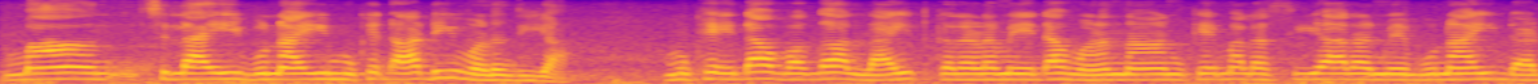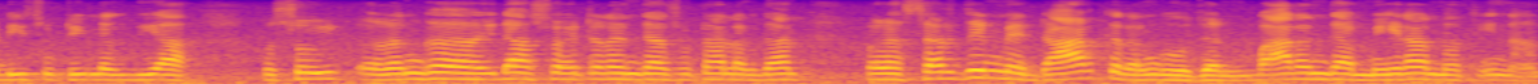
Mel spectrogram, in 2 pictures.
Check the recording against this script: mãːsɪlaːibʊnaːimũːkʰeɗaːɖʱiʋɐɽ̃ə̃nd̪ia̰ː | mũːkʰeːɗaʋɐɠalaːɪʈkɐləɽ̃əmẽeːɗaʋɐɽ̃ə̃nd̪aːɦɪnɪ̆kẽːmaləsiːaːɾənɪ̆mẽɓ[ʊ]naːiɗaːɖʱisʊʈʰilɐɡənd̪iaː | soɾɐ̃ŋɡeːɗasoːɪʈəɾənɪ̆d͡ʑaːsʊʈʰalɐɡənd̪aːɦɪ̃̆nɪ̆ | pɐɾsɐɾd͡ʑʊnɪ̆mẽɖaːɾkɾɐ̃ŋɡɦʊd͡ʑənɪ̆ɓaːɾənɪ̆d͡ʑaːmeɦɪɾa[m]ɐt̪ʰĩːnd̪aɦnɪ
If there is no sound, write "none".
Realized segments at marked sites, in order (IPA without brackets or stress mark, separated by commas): ʊ, n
